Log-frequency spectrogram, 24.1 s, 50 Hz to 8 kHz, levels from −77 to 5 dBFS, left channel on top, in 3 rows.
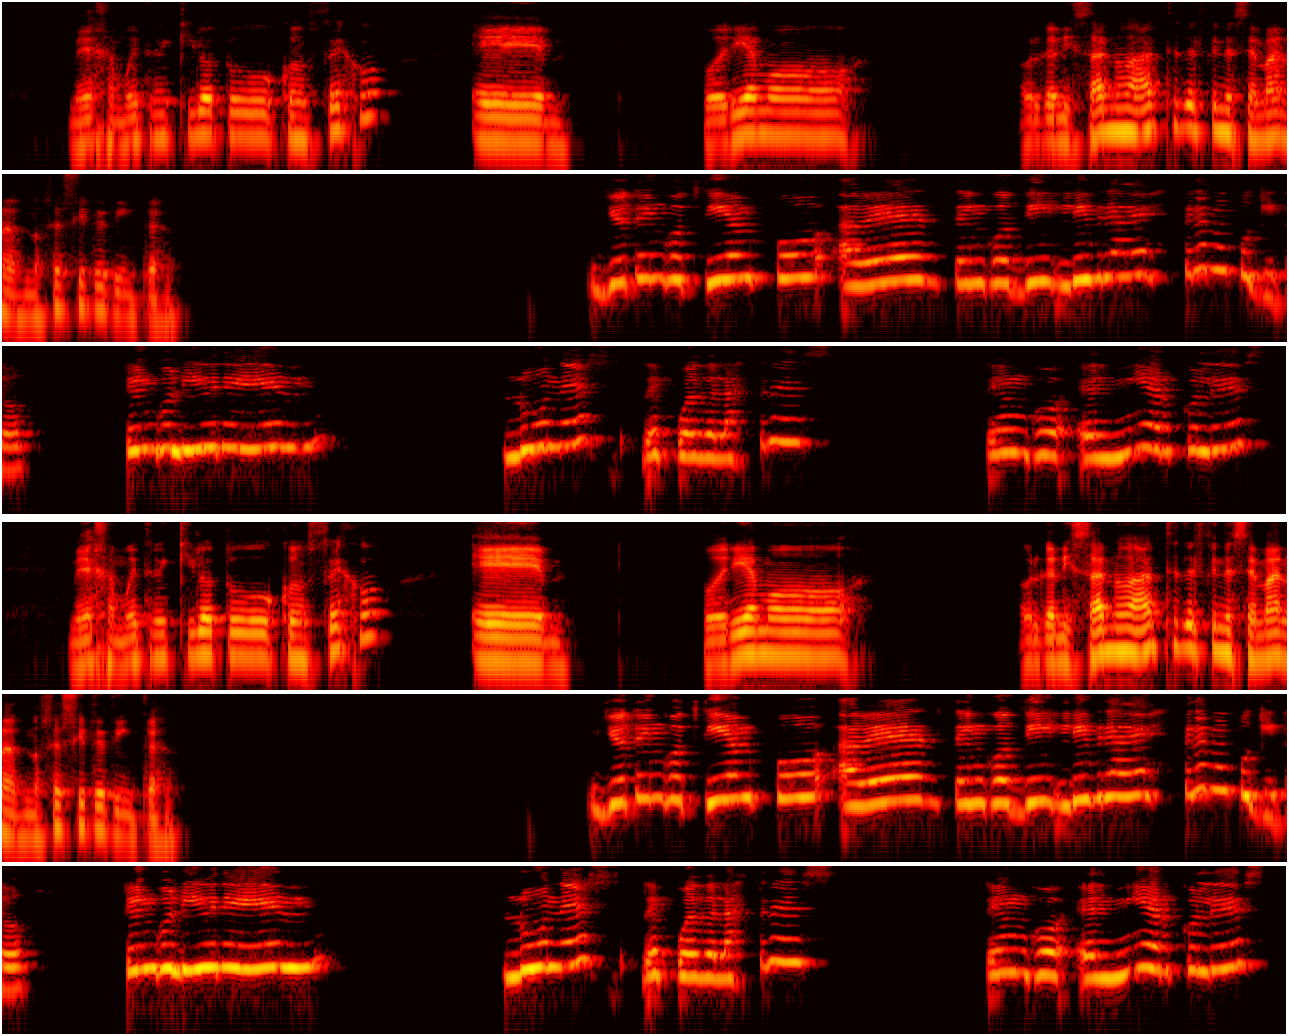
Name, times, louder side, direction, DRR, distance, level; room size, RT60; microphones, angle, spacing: voice 1, 0.4-2.4 2.9-3.5 4.4-5.4 6.4-9.1, right 4 dB, 70° right, 0.6 m, -30 dB
voice 2, 11.7-16.2 16.8-18.1 19.2-21.1 22.2-23.9, right 3 dB, 35° right, 0.7 m, -30 dB
3.5 x 3.4 x 4.0 m
head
